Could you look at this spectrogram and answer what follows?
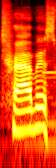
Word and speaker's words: Travis: But Travis is just Travis.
